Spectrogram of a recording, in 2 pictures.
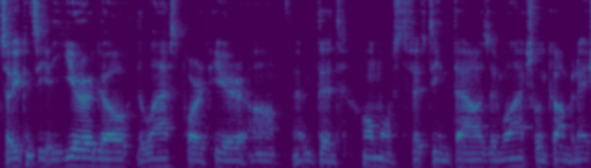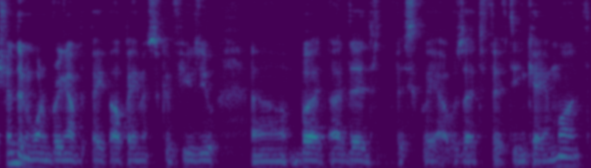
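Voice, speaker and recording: A man with a non-native accent talks at a fairly quick pace. His very deep, low voice keeps fairly even intonation. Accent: foreign. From Latvia. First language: not English (fourth language). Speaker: filmmaker and business coach. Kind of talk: webinar presentation. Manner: halting, many fillers.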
